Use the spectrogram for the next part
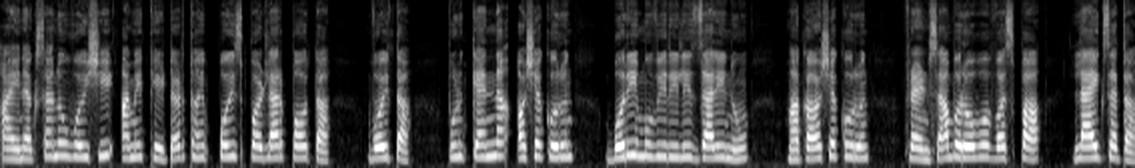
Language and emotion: Goan Konkani, neutral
